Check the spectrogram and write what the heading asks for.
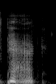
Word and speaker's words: Paak: It's Pac. – It's spelled P-A-A-K, but let's go with Pac.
